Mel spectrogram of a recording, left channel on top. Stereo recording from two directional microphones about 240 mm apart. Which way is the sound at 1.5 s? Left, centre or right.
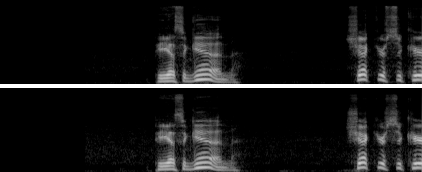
Centre.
